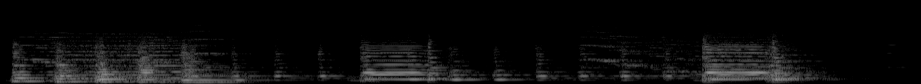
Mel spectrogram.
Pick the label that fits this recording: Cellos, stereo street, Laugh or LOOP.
Cellos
